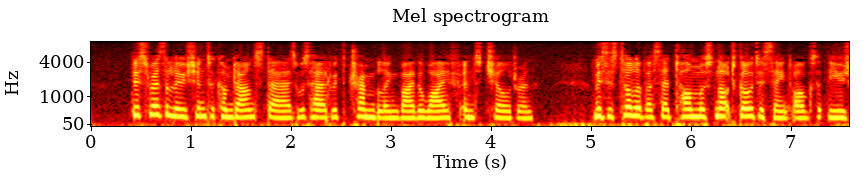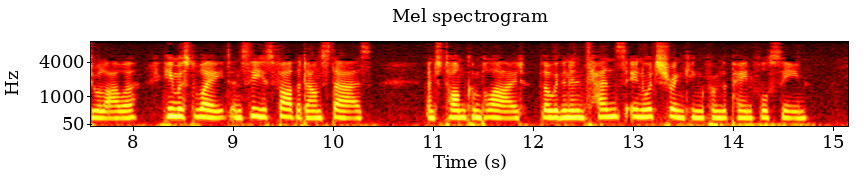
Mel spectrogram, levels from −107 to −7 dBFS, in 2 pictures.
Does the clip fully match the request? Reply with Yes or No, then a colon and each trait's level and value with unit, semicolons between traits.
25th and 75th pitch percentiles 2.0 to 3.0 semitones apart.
Yes: narrow, 2.4 semitones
